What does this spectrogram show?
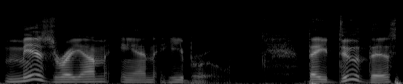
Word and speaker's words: Mizraim: name of Ham's Second Son whose name is pronounced mream in Hebrew they do this to smokescreen the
